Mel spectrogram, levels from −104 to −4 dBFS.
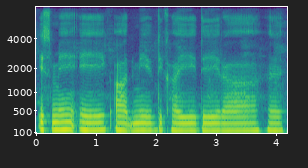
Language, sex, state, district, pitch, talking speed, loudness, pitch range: Hindi, male, Rajasthan, Jaipur, 125 Hz, 100 wpm, -17 LUFS, 120-130 Hz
